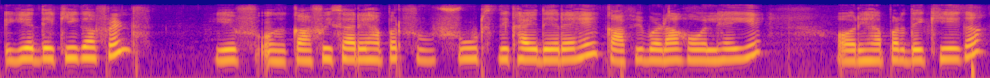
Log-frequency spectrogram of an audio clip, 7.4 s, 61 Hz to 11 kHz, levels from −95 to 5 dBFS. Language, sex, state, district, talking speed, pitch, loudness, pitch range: Hindi, female, Maharashtra, Mumbai Suburban, 175 wpm, 215 Hz, -17 LUFS, 205-225 Hz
